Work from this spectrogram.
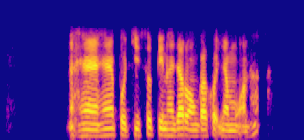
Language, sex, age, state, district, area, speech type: Santali, male, 30-45, Jharkhand, East Singhbhum, rural, conversation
